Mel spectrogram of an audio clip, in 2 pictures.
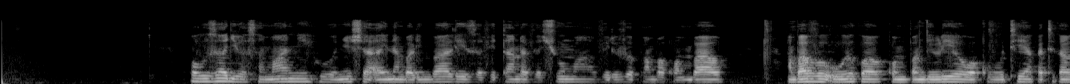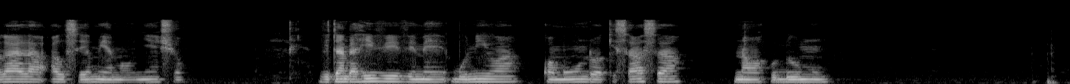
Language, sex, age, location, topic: Swahili, male, 18-24, Dar es Salaam, finance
